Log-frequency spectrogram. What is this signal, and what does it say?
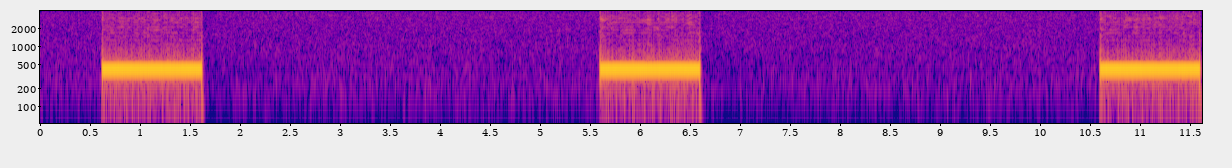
Ringback tone (Europe, 425 Hz).
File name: out- -2001- - - .85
